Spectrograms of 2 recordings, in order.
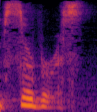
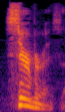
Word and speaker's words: Cerberus: So they have the fight, and then this is where Cerritus, the three-headed dog, comes in. Or I think I said... Did I say that right? – No, I believe it's the name Cerberus. – Cerberus, okay.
